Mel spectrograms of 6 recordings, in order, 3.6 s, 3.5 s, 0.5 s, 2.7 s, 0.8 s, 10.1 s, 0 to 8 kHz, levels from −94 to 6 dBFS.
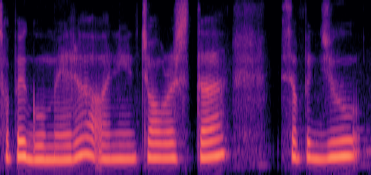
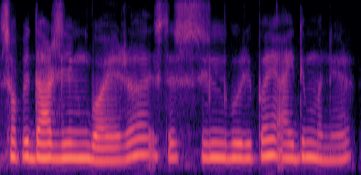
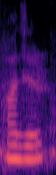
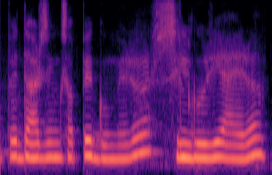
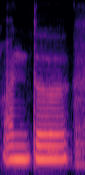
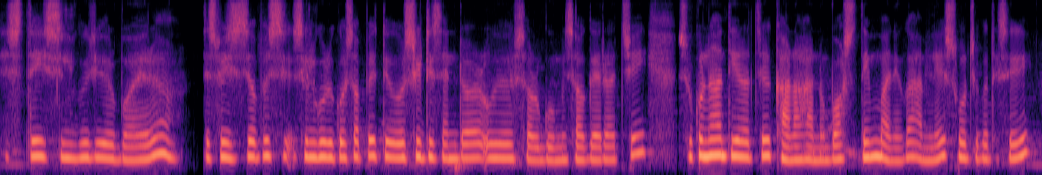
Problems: none marked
